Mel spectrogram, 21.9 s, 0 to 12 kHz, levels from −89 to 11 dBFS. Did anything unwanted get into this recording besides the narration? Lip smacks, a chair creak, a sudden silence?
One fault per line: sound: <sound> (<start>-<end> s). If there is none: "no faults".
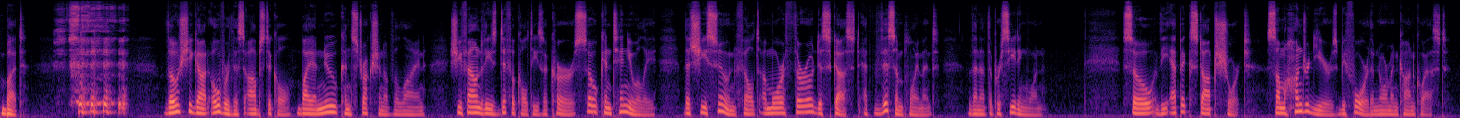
sound: laugh (0.8-2.0 s)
